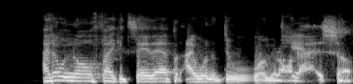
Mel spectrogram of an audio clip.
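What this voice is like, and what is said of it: Strong Chicago accent. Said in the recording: “this Chicago accent... my voice is so obvious”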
